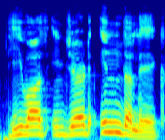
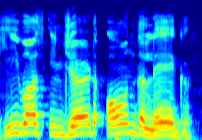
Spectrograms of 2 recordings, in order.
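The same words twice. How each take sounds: First: Very slow reading with in; slow corrected line. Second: Very slow reading of the faulty line; slow wrong example. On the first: Teacher slowly dictates the corrected sentence to class. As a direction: dictate each word for copying. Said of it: "यहाँ पर होगा in". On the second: Teacher slowly reads the wrong sentence to students. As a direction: read the mistake out word by word. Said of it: "error है". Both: Shown as a demonstration.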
